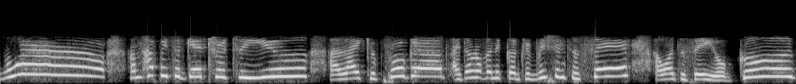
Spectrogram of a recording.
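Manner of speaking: acted, thrilled, very high-pitched excited shouting. Radio host retells a fan who called in shouting, retelling a fan shouting. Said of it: "was shouting".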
